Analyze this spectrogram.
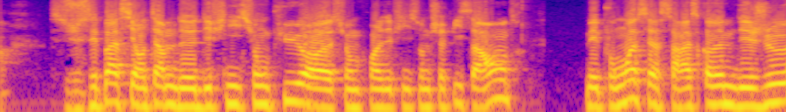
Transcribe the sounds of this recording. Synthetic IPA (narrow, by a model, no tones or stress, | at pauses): ʒəsɛpasiɑ̃t̪ɛʁmd̪əd̪efinisjɔ̃pʰyːʁøsiɔ̃pχɑ̃lad̪efinisjɔ̃d̪əʃapisaʁɑ̃t̪χ | mɛpuʁmwasɛsaʁɛst̪̚kɑ̃mɛmd̪eʒø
